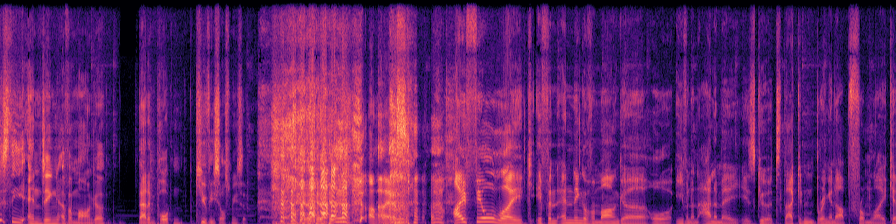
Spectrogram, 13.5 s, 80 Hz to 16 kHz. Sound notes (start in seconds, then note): 3.9 laughing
